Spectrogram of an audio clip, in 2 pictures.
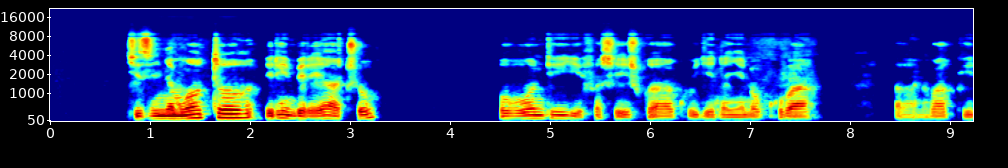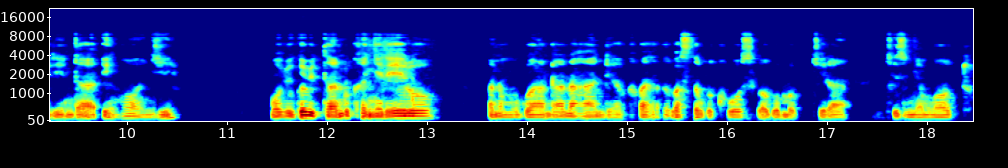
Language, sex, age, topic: Kinyarwanda, male, 36-49, government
